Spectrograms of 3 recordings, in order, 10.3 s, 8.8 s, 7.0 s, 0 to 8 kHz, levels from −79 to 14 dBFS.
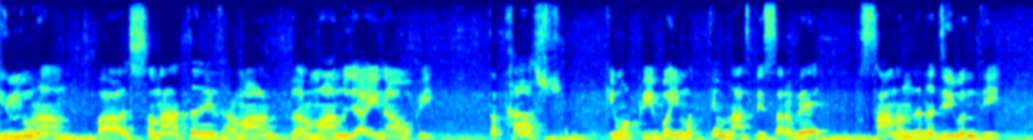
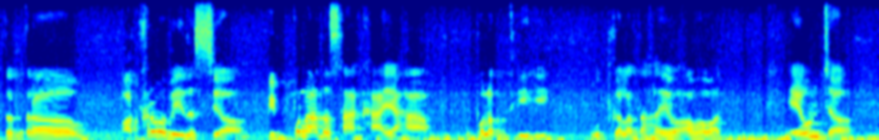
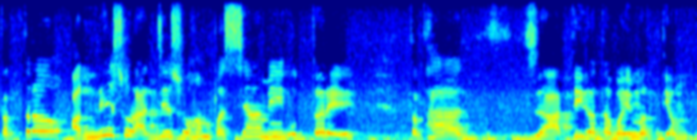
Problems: constant background noise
